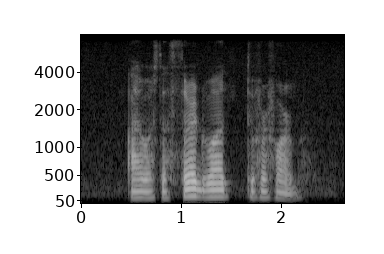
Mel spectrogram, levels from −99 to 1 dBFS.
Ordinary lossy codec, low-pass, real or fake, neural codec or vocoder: none; 7.2 kHz; fake; vocoder, 44.1 kHz, 128 mel bands every 512 samples, BigVGAN v2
